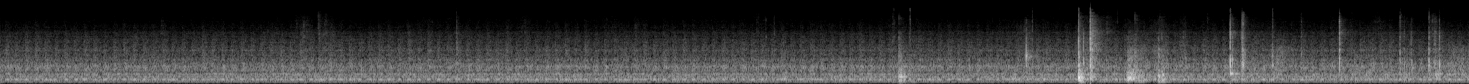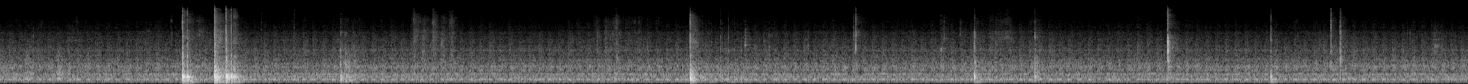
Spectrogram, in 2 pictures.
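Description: Plastic baby bottles being handled on a counter: scattered clicks and knocks as caps and bottles are fitted and set down, the loudest a double knock a little past the middle. A steady low appliance-like hum runs underneath.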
